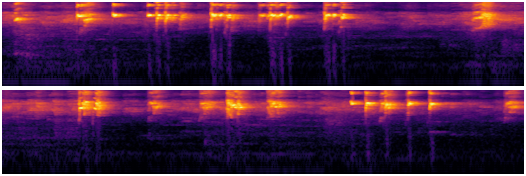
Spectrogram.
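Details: Juvenile lovebird, a baby under five months, learning ngetik and ngekek chatter: scattered sharp, high ticking chirps in short groups, with pauses between bursts and a denser run of notes toward the end.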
